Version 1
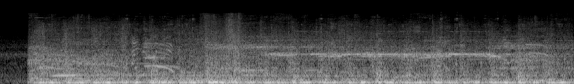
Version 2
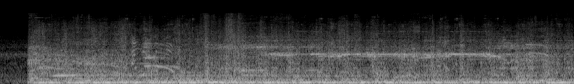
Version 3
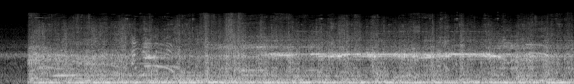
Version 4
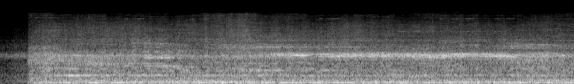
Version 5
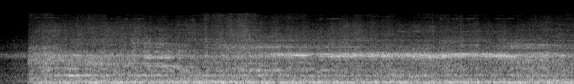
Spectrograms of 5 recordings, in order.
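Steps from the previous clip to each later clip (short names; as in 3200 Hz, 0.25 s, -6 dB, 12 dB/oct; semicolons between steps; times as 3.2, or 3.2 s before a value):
limiter -15 dBFS, peak gain reduction 8.5 dB
bell 1400 Hz +9 dB 0.35 oct; gain +8 dB
non-linear reverb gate 0.18 s rising, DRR -3.5 dB; gain -5.5 dB
bit-crush 11-bit; gain -3 dB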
